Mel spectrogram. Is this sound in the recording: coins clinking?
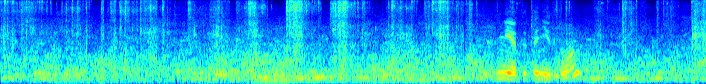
yes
